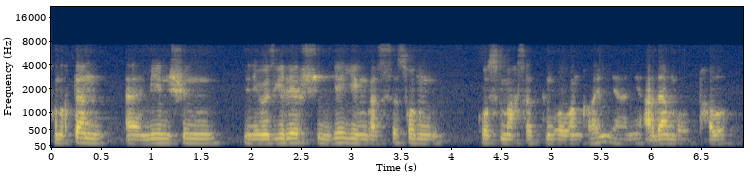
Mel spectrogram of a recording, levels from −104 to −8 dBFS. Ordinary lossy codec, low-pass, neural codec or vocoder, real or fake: none; 7.2 kHz; none; real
